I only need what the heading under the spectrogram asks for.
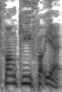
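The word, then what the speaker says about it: Funke: But the main character, Bobby Funk, everyone pronounces his surname wrong. Yeah, it's funky. Everyone, it's the running thing.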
